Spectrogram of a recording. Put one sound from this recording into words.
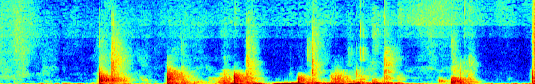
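High heels click on a hard floor.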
